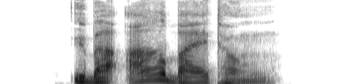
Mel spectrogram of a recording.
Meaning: revision
- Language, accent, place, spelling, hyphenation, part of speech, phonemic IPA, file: German, Germany, Berlin, Überarbeitung, Über‧ar‧bei‧tung, noun, /yːbɐˈʔaʁbaɪ̯tʊŋ/, De-Überarbeitung.ogg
